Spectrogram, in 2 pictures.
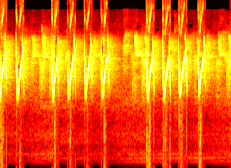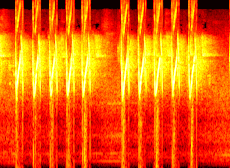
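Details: Several bar-winged prinias competing in full song: long runs of fast rising, snapping notes, around three a second, grouped in bursts with short pauses, over a constant shrill twittering layer.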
